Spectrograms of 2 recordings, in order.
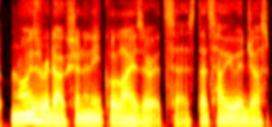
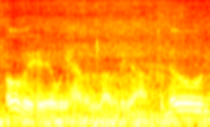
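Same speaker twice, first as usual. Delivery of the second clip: too loud; 4 dB louder than usual. Shown as a demonstration. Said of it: "Way too loud".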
